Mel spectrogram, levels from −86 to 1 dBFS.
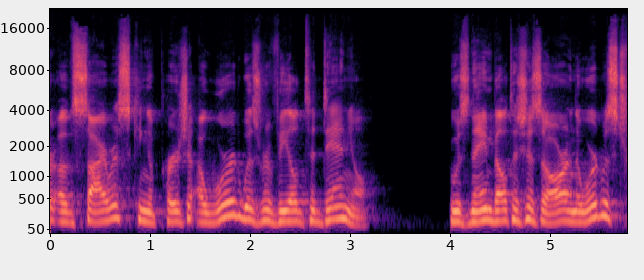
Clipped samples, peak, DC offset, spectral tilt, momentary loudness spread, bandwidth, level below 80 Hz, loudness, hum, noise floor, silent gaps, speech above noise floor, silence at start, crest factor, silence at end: under 0.1%; -6 dBFS; under 0.1%; -4 dB/octave; 5 LU; 19 kHz; -68 dBFS; -22 LUFS; none; -78 dBFS; none; 56 dB; 0 s; 16 dB; 0 s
